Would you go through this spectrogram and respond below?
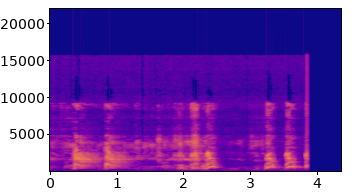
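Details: Dog giving a run of barks of mixed pitch, some yelping and higher, with a steady low hum beneath and an abrupt cutoff near the end.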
